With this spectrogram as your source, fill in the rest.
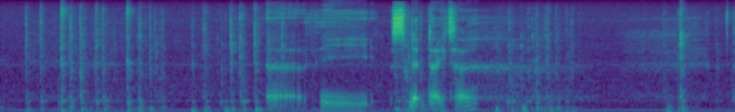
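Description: Keys tapping on a computer keyboard while entering commands into the Python interpreter, scattered quick clicks throughout with someone speaking over them.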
